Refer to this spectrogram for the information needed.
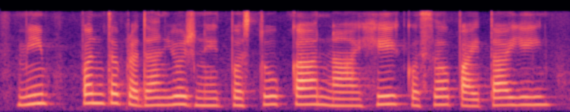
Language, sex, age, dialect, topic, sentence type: Marathi, female, 18-24, Varhadi, banking, question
